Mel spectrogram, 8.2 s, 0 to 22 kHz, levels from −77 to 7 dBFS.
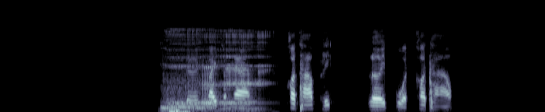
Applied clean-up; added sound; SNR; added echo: classical method log-MMSE.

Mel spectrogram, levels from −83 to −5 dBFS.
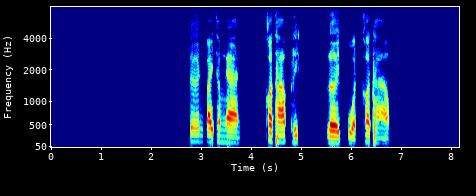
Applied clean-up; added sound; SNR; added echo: none; none; none; none.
